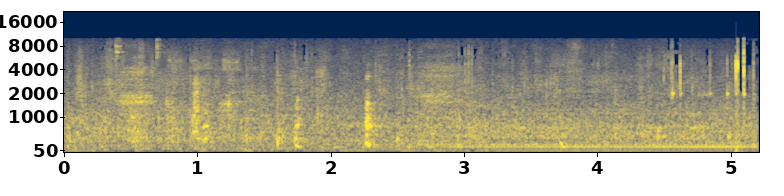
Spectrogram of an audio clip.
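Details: German Shorthaired Pointer puppies in a litter, feeding alongside their mother during a feeding frenzy. Soft, brief whimpers and suckling noises come over a steady low hum, with a few sharper squeaks near the end.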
